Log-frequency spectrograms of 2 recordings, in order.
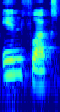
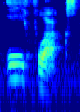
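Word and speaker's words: efflux: how you spell it not in flux but e flux and what these bacteria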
